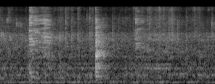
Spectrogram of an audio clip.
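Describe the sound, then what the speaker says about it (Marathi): Chopped onion hits hot oil in a pan for a chicken biryani, a bright sizzle that flares loudly on contact and again as it is stirred, then settles into steady close frying with a spoon scraping the pan. "कांदा टाकूया त्यामध्ये।"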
